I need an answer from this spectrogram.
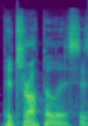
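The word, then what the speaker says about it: Petrópolis: So anyway, so your journey then begins in a place called Petropolis.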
